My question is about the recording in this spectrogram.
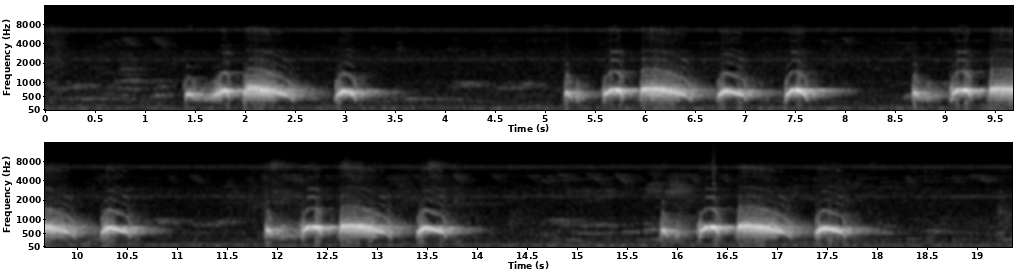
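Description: Spotted dove cooing: five phrases of three or four coos each, repeated every three to four seconds.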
